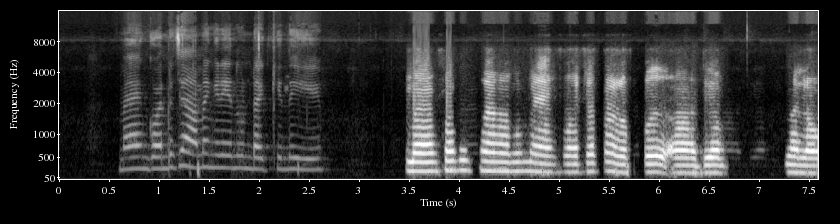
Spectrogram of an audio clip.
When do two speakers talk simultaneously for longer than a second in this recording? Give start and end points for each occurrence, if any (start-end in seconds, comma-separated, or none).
none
